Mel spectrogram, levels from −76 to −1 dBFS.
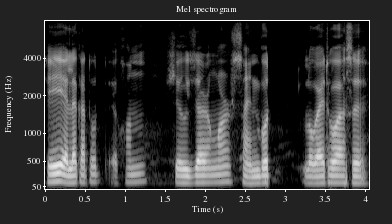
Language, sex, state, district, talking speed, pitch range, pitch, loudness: Assamese, male, Assam, Sonitpur, 135 wpm, 120-135 Hz, 125 Hz, -18 LUFS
